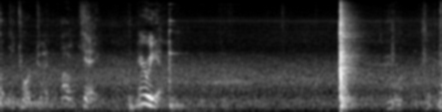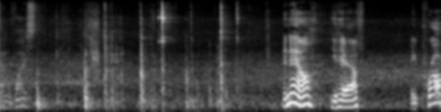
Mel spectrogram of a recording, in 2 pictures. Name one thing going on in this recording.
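Metal parts clink and knock against each other.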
